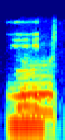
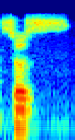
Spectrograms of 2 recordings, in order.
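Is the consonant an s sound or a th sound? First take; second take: th sound; s sound. First: The consonant is a th with tongue out. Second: The consonant is a plain hissing s. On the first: The speaker calls it right. "ujung lidah keluar sedikit" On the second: The speaker calls it wrong. "Masih terdengar seperti S biasa"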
